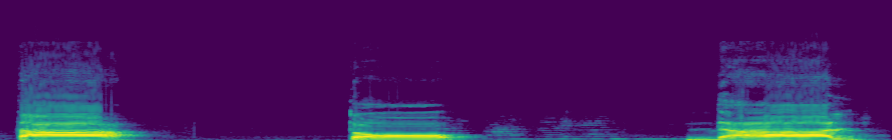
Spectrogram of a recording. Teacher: ज़बान की नोक जब ऊपर सामने वाले 2 दांतों की जड़ से लगे तो इससे ता, दाल, तो अदा होते हैं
